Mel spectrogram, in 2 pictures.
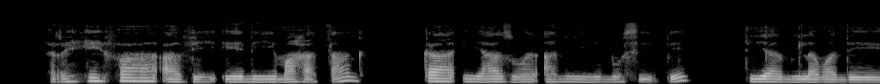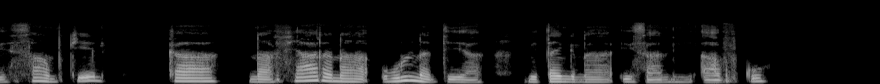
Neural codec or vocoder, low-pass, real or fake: none; 7.2 kHz; real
